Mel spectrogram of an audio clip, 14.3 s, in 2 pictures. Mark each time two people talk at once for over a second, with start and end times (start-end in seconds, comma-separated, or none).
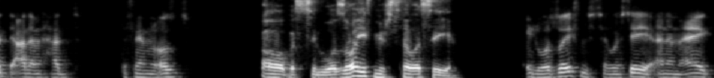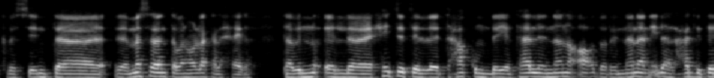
none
